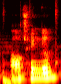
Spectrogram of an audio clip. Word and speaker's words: Altrincham: Once we got to Altrincham though, Altrincham, that's how you say it, there's a hill there at the half marathon mark.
